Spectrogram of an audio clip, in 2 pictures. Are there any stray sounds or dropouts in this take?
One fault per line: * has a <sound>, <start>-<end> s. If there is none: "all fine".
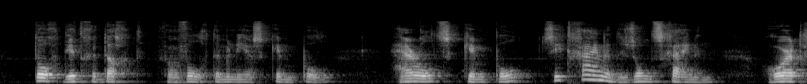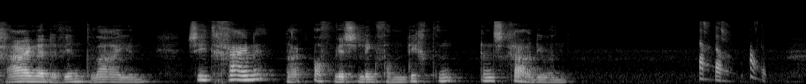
* has a chirp, 15.1-15.7 s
